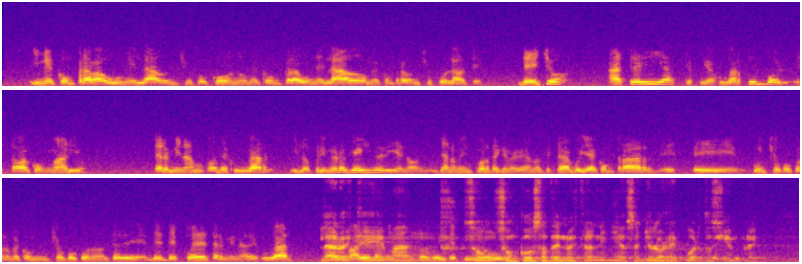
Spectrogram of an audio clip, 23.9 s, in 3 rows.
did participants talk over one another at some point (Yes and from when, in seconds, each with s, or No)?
Yes, from 19.2 s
